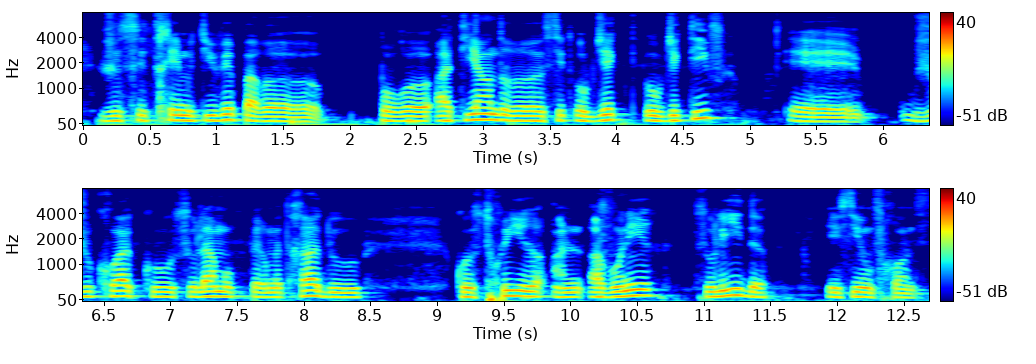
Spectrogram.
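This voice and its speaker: Over a quiet background, a man speaks very slowly at a medium pitch. His intonation stays fairly even, with long, frequent pauses. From Afghanistan. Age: 20s. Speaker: French language learner. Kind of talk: self-introduction. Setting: studio. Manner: halting, many hesitations.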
